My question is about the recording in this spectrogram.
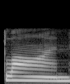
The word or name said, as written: blawn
